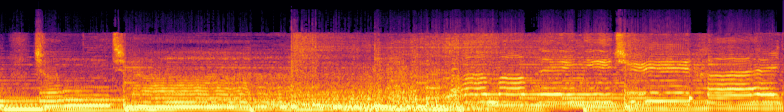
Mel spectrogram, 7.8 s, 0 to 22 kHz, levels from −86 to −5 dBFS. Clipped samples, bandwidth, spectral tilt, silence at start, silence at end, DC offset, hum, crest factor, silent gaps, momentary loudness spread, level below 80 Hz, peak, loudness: under 0.1%; 8.8 kHz; -6.5 dB/octave; 0 s; 0 s; under 0.1%; none; 6 dB; none; 2 LU; -14 dBFS; 0 dBFS; -7 LUFS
